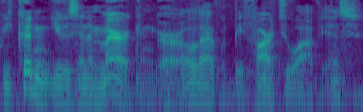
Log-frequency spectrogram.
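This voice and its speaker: A man's voice: low-pitched, big pitch swings, normal speed, vocal fry, fairly bright tone, a little hiss or hum, heavily acted. An actor playing an earnest, somewhat hesitant male intelligence officer in a naturalistic radio drama. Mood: worried. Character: Richard Helms, earnest male CIA officer seeking advice.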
